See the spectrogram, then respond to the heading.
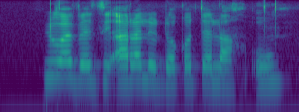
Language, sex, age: Venda, female, 28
